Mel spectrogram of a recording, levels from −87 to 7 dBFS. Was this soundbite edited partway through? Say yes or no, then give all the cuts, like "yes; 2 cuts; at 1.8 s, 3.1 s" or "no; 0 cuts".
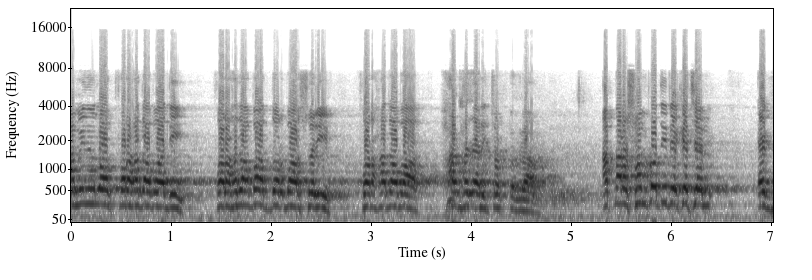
yes; 1 cut; at 4.9 s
